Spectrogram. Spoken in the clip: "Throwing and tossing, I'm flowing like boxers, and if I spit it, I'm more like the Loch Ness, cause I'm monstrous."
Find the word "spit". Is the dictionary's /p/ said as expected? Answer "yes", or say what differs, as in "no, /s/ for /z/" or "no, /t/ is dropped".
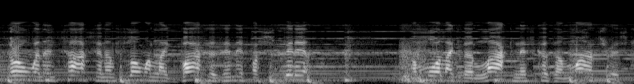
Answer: yes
